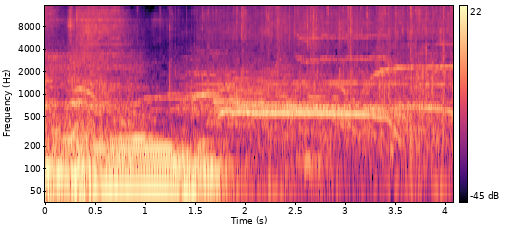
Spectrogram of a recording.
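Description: A punk rock band (electric guitars, bass and drums) holding the final chord at the end of a song, which cuts off a little under two seconds in. It is followed by a loud crowd cheering, shouting and whooping in a club.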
